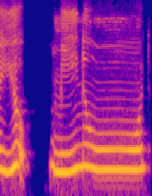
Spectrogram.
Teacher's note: یؤمنون حمزہ ساکن پہ جھٹکا دینا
